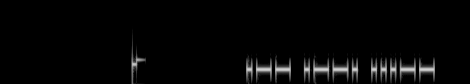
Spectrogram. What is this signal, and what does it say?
Morse code, heard as a keyed tone, about 25 wpm, 700 Hz. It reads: WP3
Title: USA Call Sign Prefixes - 25wpm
